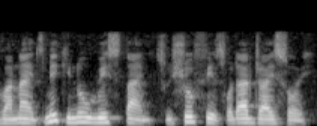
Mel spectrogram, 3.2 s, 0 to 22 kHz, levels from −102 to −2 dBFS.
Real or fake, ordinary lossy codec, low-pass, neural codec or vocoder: real; none; none; none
